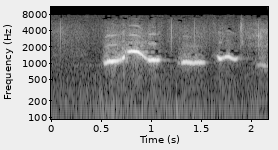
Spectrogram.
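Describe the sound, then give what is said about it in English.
A person whistles a short, wandering tune in clear phrases, the melody rising and falling across three or four bursts with brief pauses, over a quiet background. “Shan't whistle. Go outdoors and whistle in the street.”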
